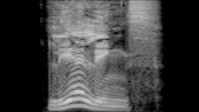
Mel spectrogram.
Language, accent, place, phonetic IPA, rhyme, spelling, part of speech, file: German, Germany, Berlin, [ˈleːɐ̯lɪŋs], -eːɐ̯lɪŋs, Lehrlings, noun, De-Lehrlings.ogg
- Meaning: genitive singular of Lehrling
